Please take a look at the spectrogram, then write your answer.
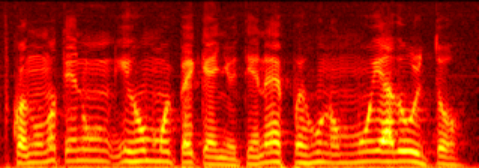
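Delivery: ordinary delivery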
